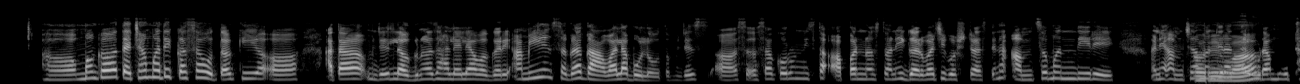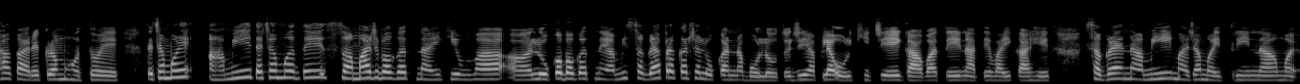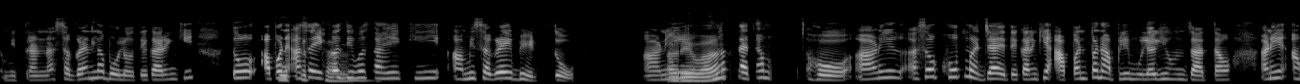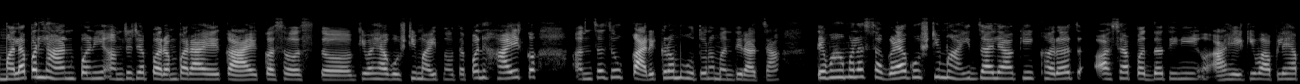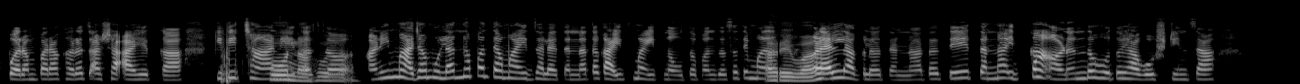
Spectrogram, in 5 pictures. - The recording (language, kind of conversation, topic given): Marathi, podcast, तुमच्या घरात पिढ्यानपिढ्या चालत आलेली कोणती परंपरा आहे?
- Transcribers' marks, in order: other background noise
